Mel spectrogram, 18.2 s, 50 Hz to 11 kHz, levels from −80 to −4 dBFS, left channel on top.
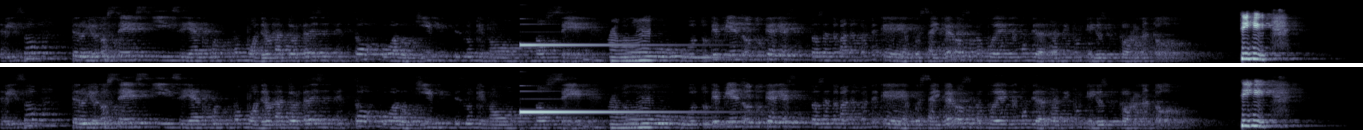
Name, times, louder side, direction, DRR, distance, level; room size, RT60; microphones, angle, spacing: voice 1, 0.0-8.0 8.3-15.6, right 1 dB, 5° right, -5 dB, 6.9 m, -44 dB
Mallet percussion, 6.9-9.0, right 9 dB, 25° right, 0.7 m, -29 dB
voice 2, 8.1-8.7 16.5-17.3, left 7 dB, 65° left, 11 dB, 1.2 m, -28 dB
30.0 x 27.5 x 4.7 m, 1.4 s
head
